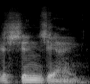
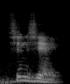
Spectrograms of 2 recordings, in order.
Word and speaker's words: Xinjiang: In Xinjiang, nearly 2,000 miles west of Beijing. No. What? So you do it. Now let's compare. The X is more like a sh, like a Xinjiang. Xinjiang.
